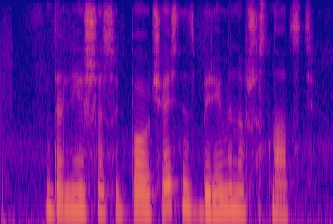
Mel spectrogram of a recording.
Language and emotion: Russian, neutral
